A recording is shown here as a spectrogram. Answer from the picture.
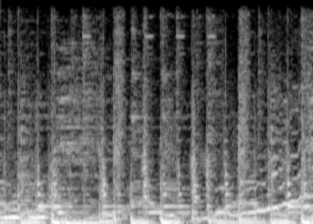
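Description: Television news intro theme music with a steady beat of deep pulses and percussion hits, and a rising tone near the end.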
